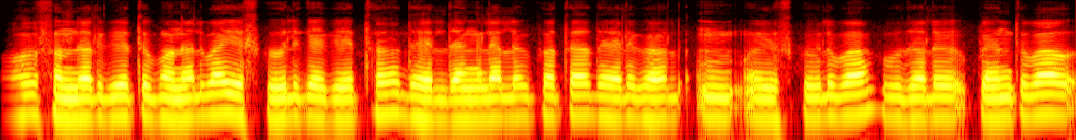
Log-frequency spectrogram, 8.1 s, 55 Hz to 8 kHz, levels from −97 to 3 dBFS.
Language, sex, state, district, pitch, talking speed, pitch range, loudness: Bhojpuri, male, Bihar, Muzaffarpur, 125 Hz, 155 wpm, 125-135 Hz, -17 LUFS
